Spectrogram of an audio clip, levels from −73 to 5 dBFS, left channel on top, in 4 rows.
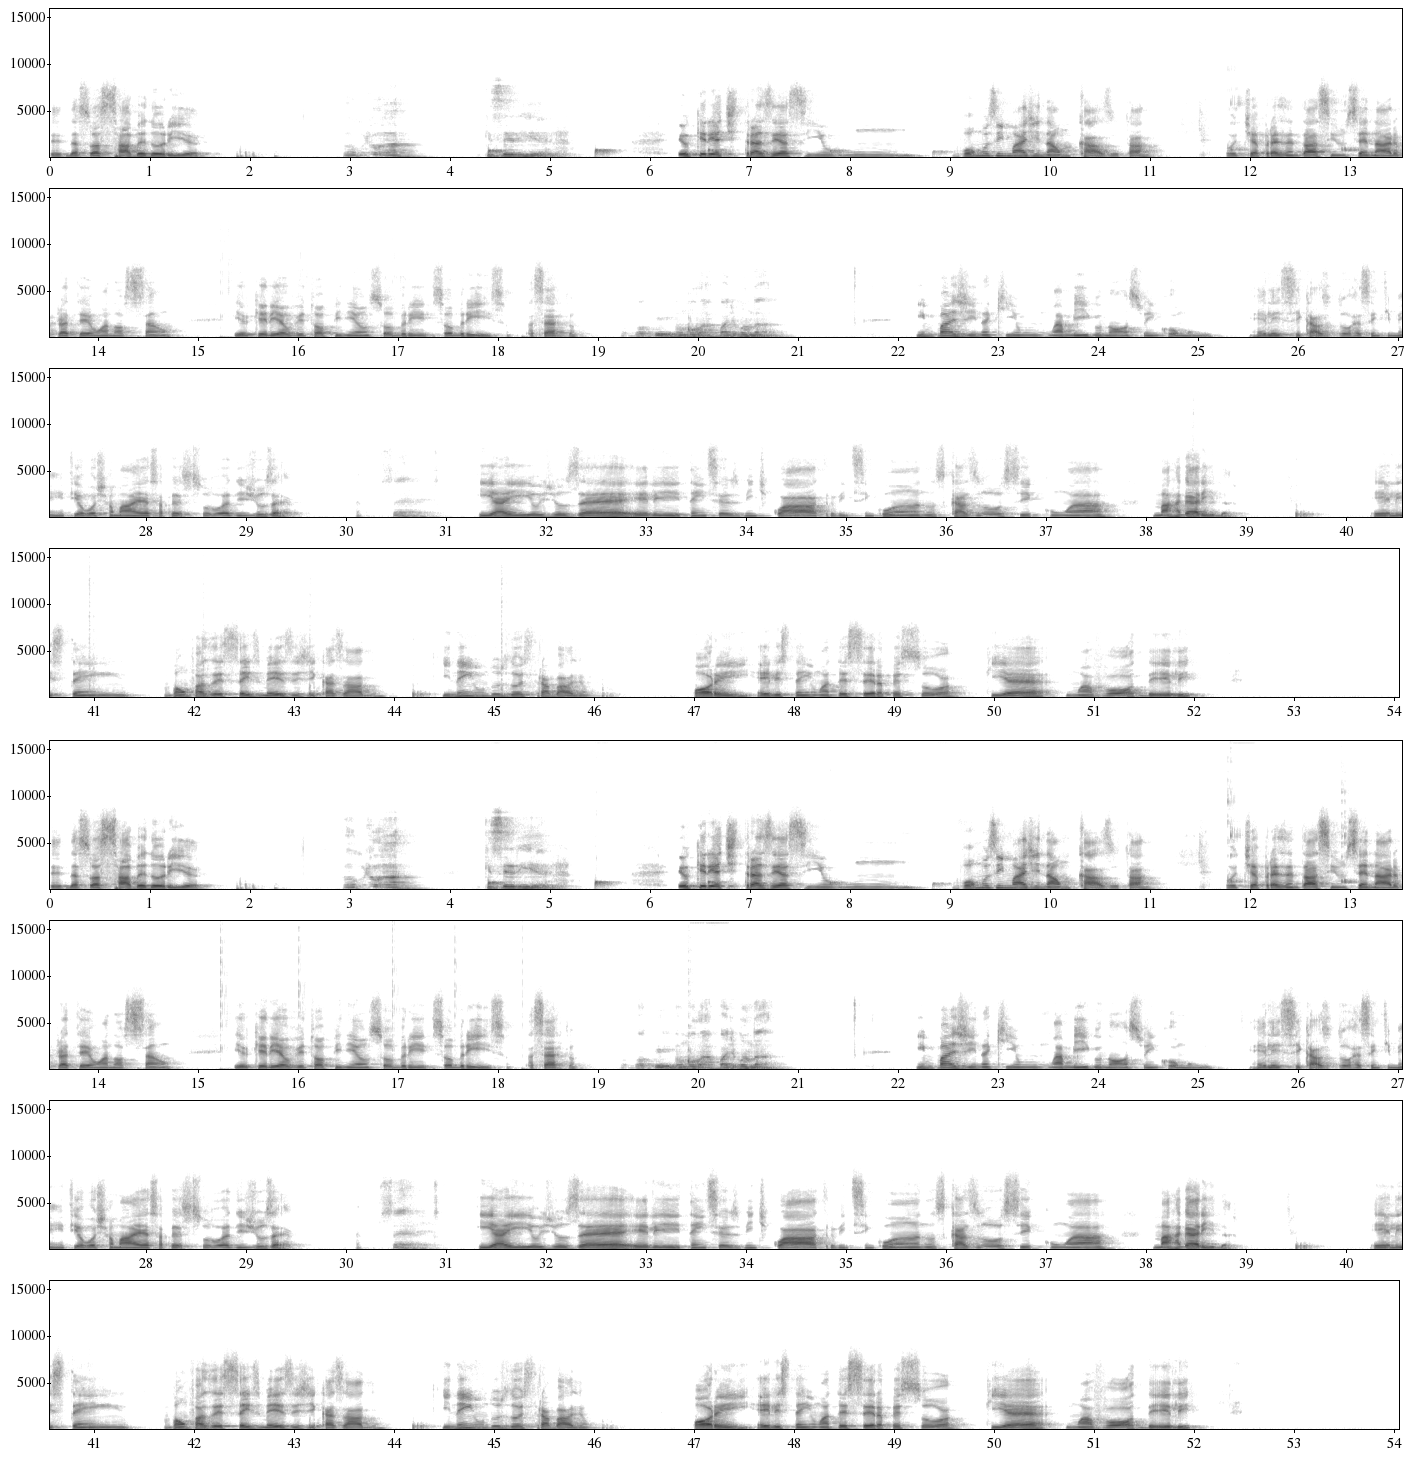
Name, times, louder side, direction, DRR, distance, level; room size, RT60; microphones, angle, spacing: voice 1, 0.0-1.5 5.9-8.6 9.1-11.0 11.8-14.7 15.4-18.8 22.2-25.1 25.5-29.5 31.3-37.6 38.1-38.9 40.3-41.3 41.7-43.9 44.5-45.9 47.0-49.6 50.0-52.0, right 2 dB, 20° right, 0.7 m, -27 dB
voice 2, 2.9-3.7 4.3-5.1 19.4-20.8 30.4-30.8, right 2 dB, 45° right, 1.6 m, -33 dB
sound 1, 4.4-4.5 5.4-5.6 6.6-6.8 7.8-7.9 8.8-9.1 11.8-12.0 12.9-13.0 14.0-14.1 14.9-15.4 16.0-16.1 16.8-17.1 17.5-17.7 18.2-18.4 19.9-20.3 20.6-21.0, right 2 dB, 75° right, 6.6 m, -43 dB
sound 2, 38.2-39.1 39.4-40.2 40.6-41.1 41.5-43.8 44.1-45.3 45.6-47.2 47.4-47.5 47.9-48.1 48.5-48.7, equal, 55° left, 7.1 m, -46 dB
29.0 x 14.5 x 2.6 m
head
